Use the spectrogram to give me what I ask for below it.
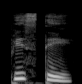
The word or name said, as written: ಪಸದ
